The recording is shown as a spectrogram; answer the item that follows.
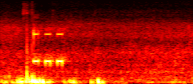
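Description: Three short, quick electronic beeps in a row, with dull low thumps of handling, the loudest as the beeps begin and another about a second in.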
